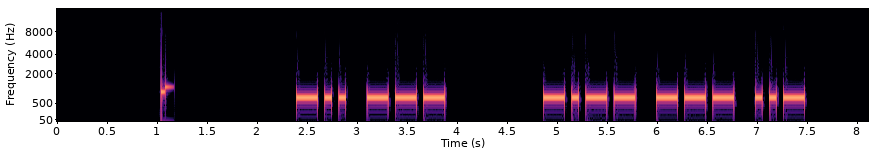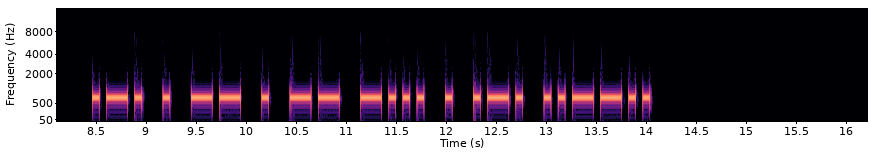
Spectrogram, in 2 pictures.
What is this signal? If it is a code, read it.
Morse code, heard as a keyed tone, about 17 wpm, 700 Hz. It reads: DO YOU REMEMBER?
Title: 2x Word-Spacing - Sentences from Top 400 Words - 17wpm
